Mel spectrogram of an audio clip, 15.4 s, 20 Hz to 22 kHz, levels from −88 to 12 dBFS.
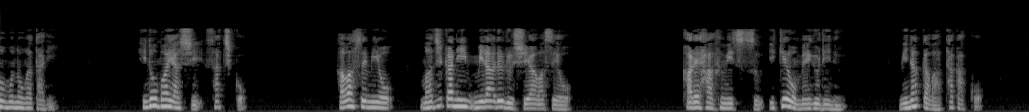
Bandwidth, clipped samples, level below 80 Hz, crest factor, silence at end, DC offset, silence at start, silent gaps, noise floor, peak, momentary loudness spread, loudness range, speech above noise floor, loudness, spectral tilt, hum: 8 kHz; under 0.1%; -72 dBFS; 20 dB; 0.7 s; under 0.1%; 0 s; none; -74 dBFS; -10 dBFS; 15 LU; 5 LU; 47 dB; -27 LUFS; -5 dB/octave; none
